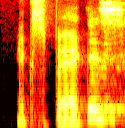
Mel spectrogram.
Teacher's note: it ends with the t sound and then it has the id after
